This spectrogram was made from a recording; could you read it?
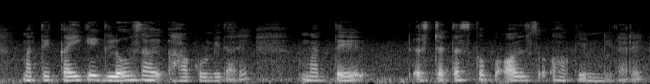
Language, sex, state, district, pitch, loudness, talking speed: Kannada, female, Karnataka, Koppal, 180 Hz, -20 LUFS, 85 wpm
